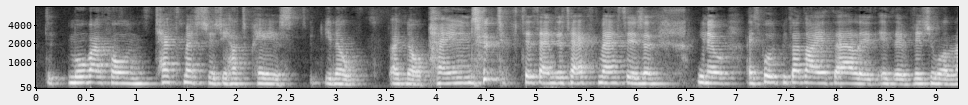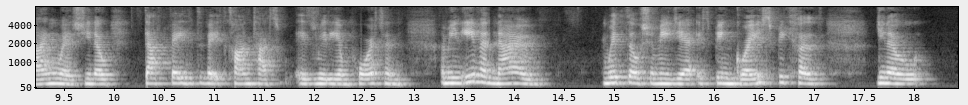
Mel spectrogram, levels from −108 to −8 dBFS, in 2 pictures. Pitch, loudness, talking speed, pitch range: 190 Hz, -18 LUFS, 185 wpm, 180-200 Hz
